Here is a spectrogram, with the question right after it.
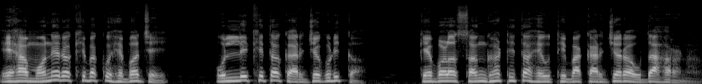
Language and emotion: Odia, neutral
